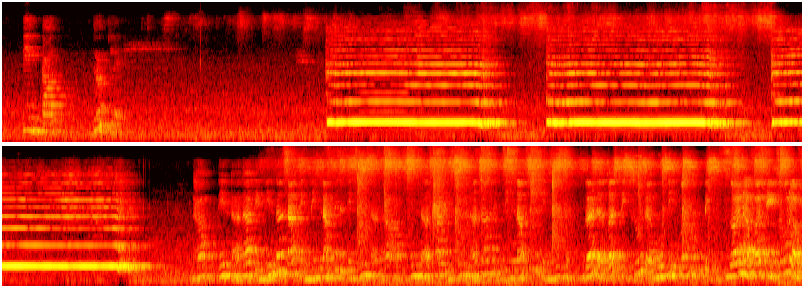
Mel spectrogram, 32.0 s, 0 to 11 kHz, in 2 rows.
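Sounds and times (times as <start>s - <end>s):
conch shell blasts: 2.4s - 3.5s, 5.9s - 18.3s.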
